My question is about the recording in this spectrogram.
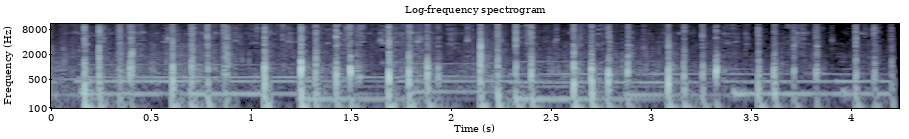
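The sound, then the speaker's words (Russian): Horse hooves of two saddled riders gallop in a fast, steady clatter of sharp hoofbeats, with a sustained musical tone humming underneath throughout. “оседлали по коню, взяли каждый лук, стрелу и пустились, что есть мочи, чтобы все успеть до ночи.”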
